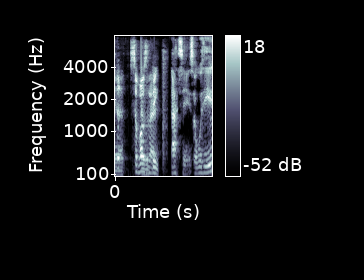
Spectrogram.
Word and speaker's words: Szoboszlai: I can't pronounce his name, so I'm not even going to make myself look stupid. Szoboszlai, yeah. Szoboszlai.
